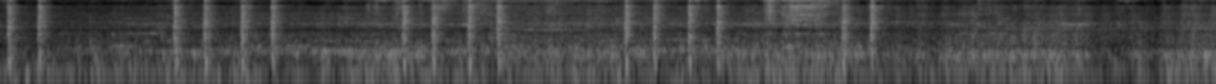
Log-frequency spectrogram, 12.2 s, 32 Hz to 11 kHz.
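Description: Gatwick Express Class 387 electric train rolling slowly past, its wheels clicking over rail joints and points in uneven clusters over a steady low hum.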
